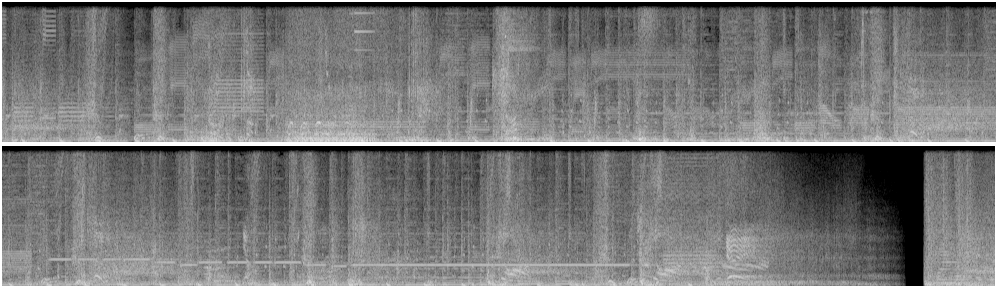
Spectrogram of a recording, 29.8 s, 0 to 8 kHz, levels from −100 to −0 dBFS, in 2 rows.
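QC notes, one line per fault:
Nothing to flag here; I listened all the way through and didn't hear a single fault.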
